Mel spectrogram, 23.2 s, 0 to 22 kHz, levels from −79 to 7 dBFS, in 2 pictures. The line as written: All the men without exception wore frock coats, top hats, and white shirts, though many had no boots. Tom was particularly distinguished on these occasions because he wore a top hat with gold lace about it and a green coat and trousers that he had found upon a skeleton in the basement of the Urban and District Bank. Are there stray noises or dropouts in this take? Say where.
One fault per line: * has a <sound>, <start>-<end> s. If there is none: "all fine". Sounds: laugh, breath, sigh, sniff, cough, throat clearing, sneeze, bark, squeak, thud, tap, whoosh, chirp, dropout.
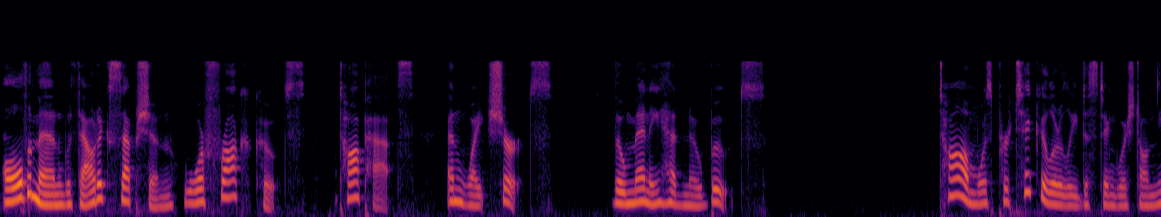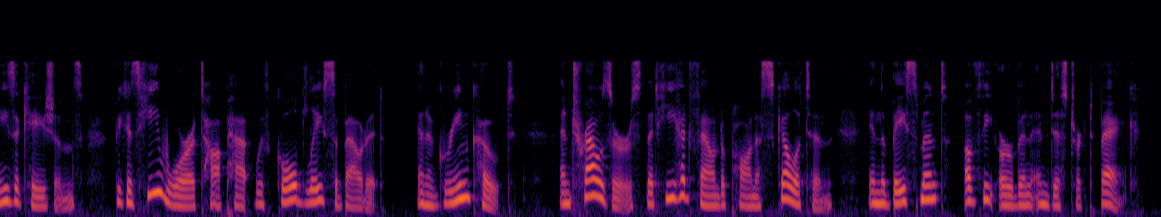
all fine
